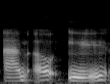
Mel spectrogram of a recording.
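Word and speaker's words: moe: So the next slang word we have is mo, which is spelled M-O-E.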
